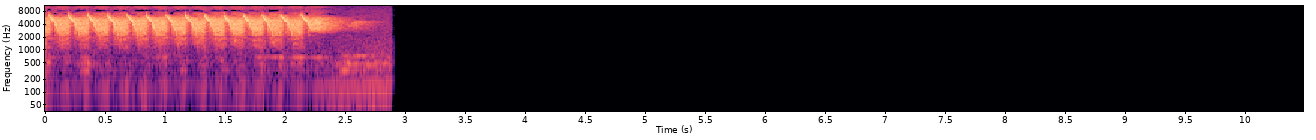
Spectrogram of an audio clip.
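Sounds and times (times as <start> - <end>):
yellow Belgian canary song: 0.0 - 2.9.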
